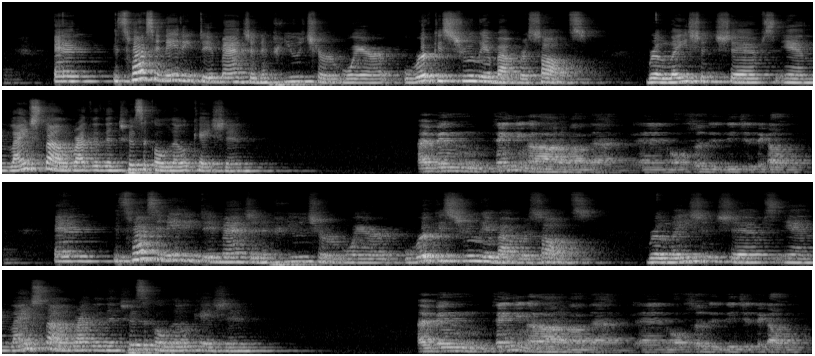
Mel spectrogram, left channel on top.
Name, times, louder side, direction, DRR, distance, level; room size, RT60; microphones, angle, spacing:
voice 1, 0.5-0.9 1.1-5.8 6.4-10.6, left 3 dB, 75° left, 5 dB, 0.3 m, -20 dB
voice 2, 12.3-16.0, right 1 dB, 65° right, -8 dB, 1.5 m, -26 dB
2.7 x 2.0 x 2.2 m, 0.88 s
head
